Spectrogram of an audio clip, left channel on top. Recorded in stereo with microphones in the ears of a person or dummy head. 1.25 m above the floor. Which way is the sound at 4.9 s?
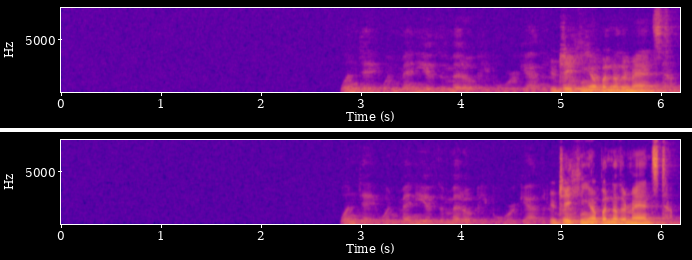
85° right.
